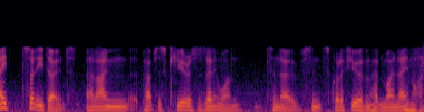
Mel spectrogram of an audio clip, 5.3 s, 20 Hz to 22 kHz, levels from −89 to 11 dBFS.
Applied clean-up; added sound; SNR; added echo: none; none; none; none.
